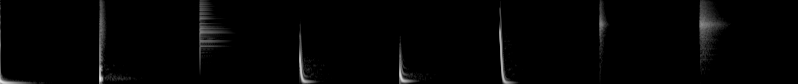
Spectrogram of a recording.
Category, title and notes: Instrument samples > Percussion
Lucia Drum Kit #008
Self contained drum kit made of 8 samples equally spaced. It has kick, snare, woodblock, rimshot, thwack, cowbell, closed hihat and open hihat. It was created with the Ruismaker app. To use them, you can either chop them or, as I do, use a grid/split function and select one of the 8 slices to play.
cowbell, drum, hihat, kick, kit, percussion, rimshot, snare, synth, thwack, tom, woodblock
